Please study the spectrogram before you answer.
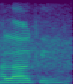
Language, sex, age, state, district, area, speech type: Telugu, female, 30-45, Andhra Pradesh, Guntur, rural, spontaneous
